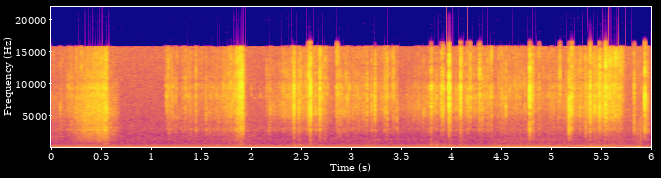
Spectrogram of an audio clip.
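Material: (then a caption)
Plastic. Two hands with long black nails scratch and rub across the rows of a flat silver plastic sequin fabric lying on a surface. The result is bright, crinkly rasping with a long swish at the start and a run of sharp clicky scrapes, all over a faint steady low hum.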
